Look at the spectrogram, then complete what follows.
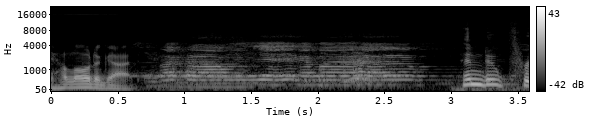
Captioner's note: chanting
